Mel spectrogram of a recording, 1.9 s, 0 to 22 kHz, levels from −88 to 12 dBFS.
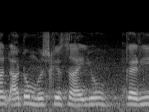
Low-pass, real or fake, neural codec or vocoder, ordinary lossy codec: none; real; none; none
